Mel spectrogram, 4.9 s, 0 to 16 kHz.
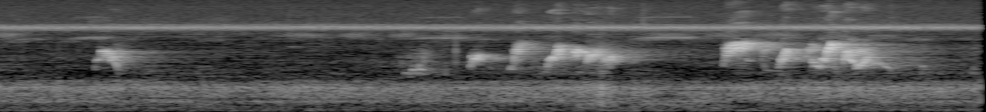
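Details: Red-whiskered bulbul in a trapping session, 11 January 2019, singing a bell-voiced close-combat fighting song: a lone note, then two lively phrases of rapid warbled notes, the last loudest, over constant insect drone.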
